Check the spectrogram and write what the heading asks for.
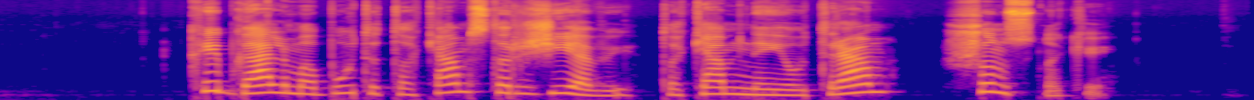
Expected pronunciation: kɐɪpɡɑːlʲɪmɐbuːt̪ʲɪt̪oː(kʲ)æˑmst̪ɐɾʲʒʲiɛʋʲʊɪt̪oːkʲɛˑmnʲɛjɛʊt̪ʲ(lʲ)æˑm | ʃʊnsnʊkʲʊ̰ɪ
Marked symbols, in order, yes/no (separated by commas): yes, no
